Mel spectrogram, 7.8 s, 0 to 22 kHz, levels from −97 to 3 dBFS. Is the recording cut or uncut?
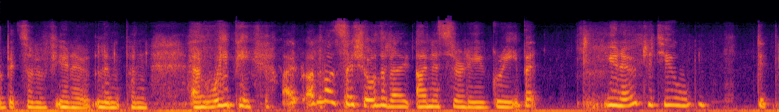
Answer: uncut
